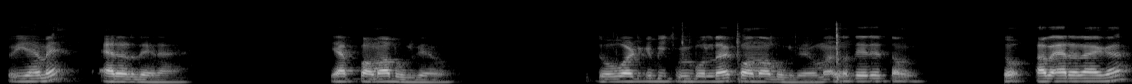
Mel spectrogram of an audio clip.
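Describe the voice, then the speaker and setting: A man's voice: fairly high pitch, a little mellow, muffled recording. A man teaching programming step by step, reading code aloud as he types. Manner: explains step by step while typing, reads code aloud. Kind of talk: screen-recorded coding tutorial.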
